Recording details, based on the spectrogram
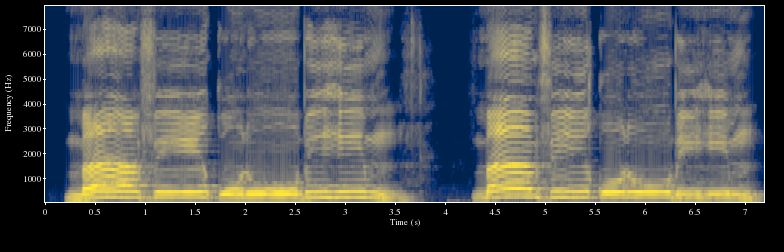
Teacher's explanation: ما فی قلوبہم، ما فی قلوبہم، میم کے ساتھ الف مدہ ہے ایک امتداد میں کھینچیں گے الف مدہ کو، فا یا کے ساتھ ملائیں گے، یا مدہ ایک امتداد میں کھینچیں گے، قوف کو موٹا ادا کریں گے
